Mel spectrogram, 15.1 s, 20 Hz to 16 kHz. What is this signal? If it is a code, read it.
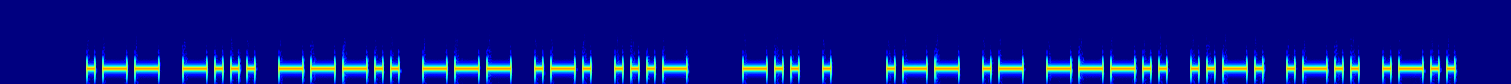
Morse code, heard as a keyed tone, about 15 wpm, 700 Hz. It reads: WB8ORV DE WA8FLL
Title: USA Callsign DE Callsign - 6 Characters - 15wpm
